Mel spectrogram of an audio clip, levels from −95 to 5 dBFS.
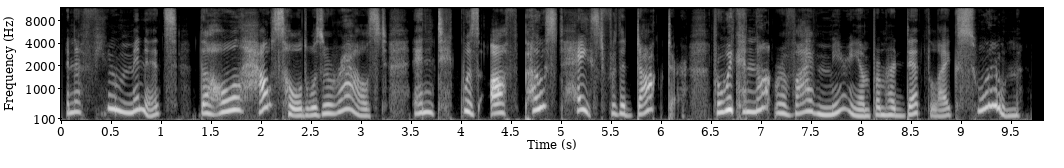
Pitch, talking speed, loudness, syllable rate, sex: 280 Hz, 170 wpm, -21 LUFS, 5.0 syllables/s, female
